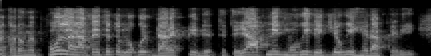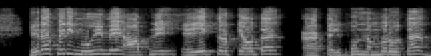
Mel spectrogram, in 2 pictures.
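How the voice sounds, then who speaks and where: A man's voice: high-pitched, a bit bright. A man, teaching trainees a technical lesson, explaining step by step and checking in often. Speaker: instructor.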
